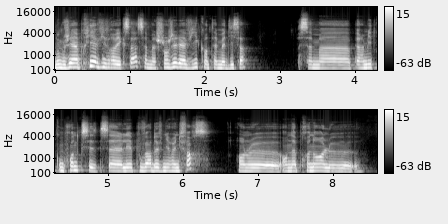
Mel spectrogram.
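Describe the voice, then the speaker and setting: On a very clean recording with a silent background, a woman speaks at a fairly quick pace and medium pitch, with very even loudness and fairly even intonation. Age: 30s. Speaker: intuitive consultant. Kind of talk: interview. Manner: hesitant, many fillers.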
